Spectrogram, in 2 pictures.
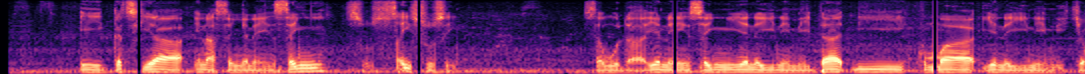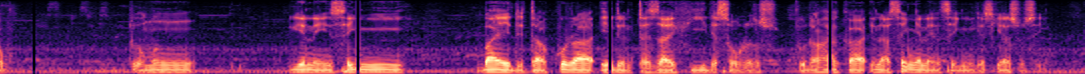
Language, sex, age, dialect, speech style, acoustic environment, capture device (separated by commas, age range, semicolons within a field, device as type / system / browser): Hausa, male, 25-34, Nigeria - Katsina, focused, silence, mobile / Linux / Chrome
